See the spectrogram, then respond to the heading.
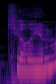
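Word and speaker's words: Cillian: But there's an example of a C being pronounced like a K. Killian Murphy.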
